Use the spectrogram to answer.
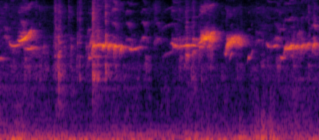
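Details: Canary nestlings being fed by the hen: short bursts of thin, high squeaky cheeps, interrupted by rustling and clicking sounds of movement in the nest.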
